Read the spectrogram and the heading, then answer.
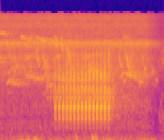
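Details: Lesser Spotted Woodpecker in Oldenburger Land, northwest Lower Saxony, Germany, giving its high, fast 'ki-ki-ki' call series: a quick run of about fourteen even, piping notes in under a second, over soft woodland background noise.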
